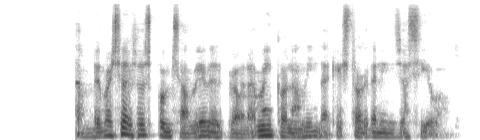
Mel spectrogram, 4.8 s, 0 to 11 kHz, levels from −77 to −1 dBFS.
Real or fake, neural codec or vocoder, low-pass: fake; codec, 24 kHz, 0.9 kbps, WavTokenizer, medium music audio release; 9.9 kHz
